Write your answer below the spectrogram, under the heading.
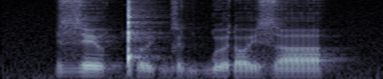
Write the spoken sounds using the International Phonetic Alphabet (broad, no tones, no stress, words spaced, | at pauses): zeʊ̯ǃʊɪ̯ɡœd ɓʊɾɔɪ̯ za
